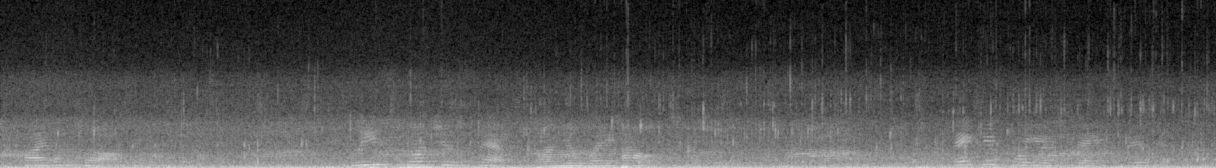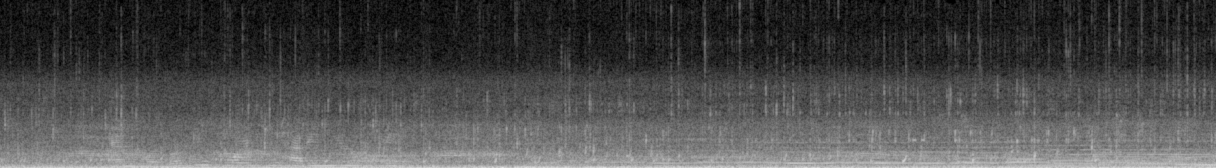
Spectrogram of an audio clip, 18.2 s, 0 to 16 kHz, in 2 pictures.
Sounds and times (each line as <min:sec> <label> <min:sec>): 0:00.0 sensational strong cicades in the nearby trees 0:18.2
0:00.0 small traditionel japanese fountain 0:18.2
